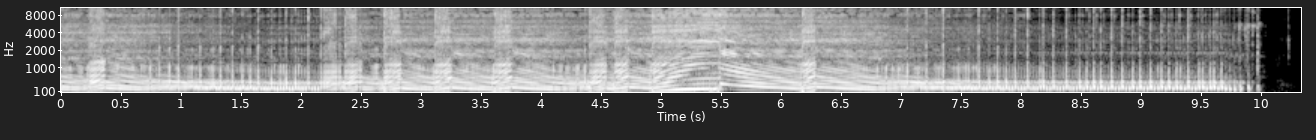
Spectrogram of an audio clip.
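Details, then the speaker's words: Ported Homelite 922 chainsaw after clutch and fuel line fix and cooler heat-range plug, restart with idle up, no choke: sharp snap-up through repeated throttle blips, slightly thin scream at top; high jet deliberately set slightly lean, slight loss of pull. "Now I think this saw right now, friends, is a little lean on the high jet. I did that on purpose today."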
